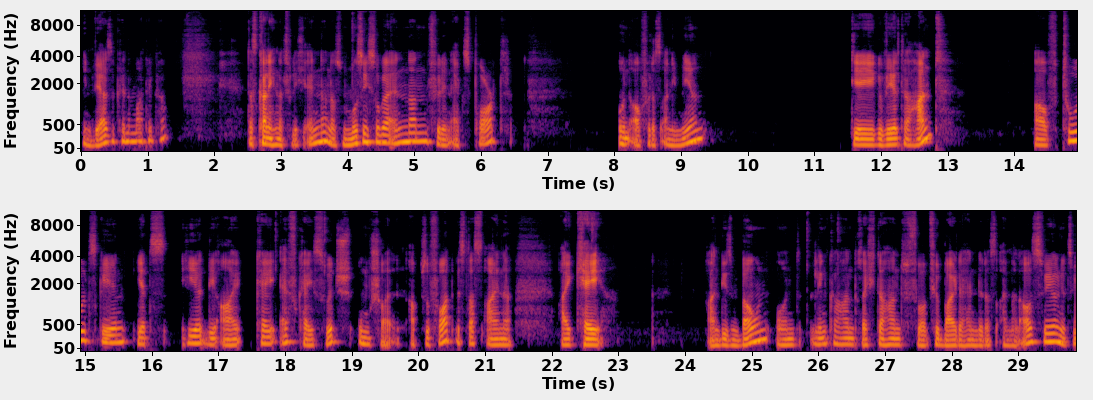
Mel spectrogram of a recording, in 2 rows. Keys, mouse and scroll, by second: 4.0 click, 17.7 click, 22.3 click, 25.7-26.2 drag.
